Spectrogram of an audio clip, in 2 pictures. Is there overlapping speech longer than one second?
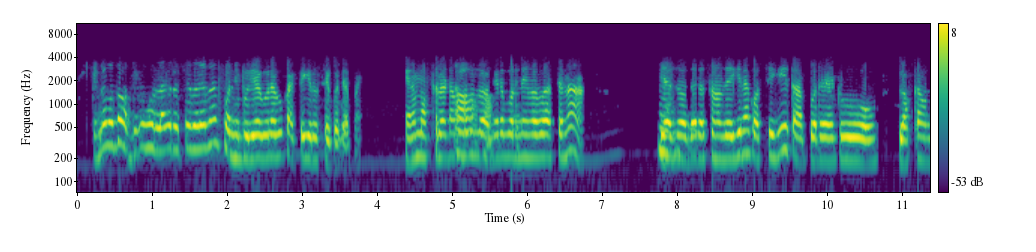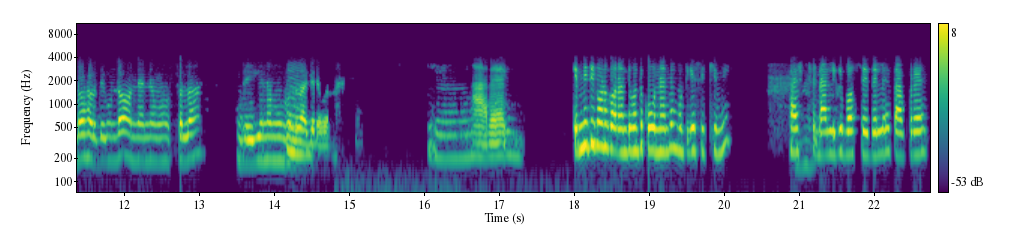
No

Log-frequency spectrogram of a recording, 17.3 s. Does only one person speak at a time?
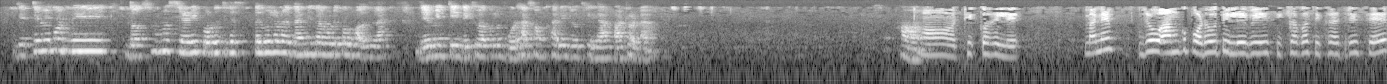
Yes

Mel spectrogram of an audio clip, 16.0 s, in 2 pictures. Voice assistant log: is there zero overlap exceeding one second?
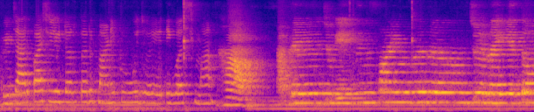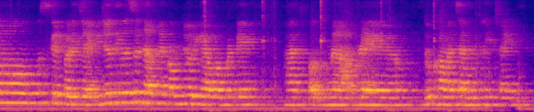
Yes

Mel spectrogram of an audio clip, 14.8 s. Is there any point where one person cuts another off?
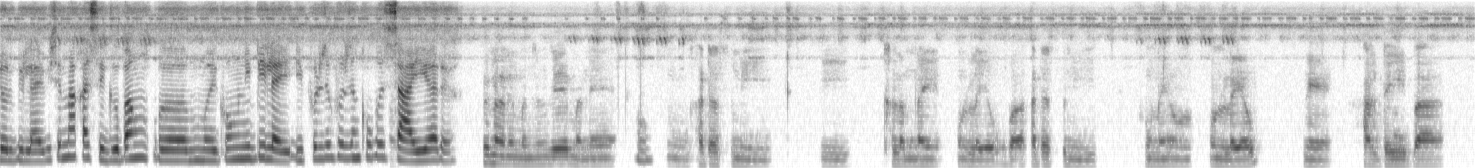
No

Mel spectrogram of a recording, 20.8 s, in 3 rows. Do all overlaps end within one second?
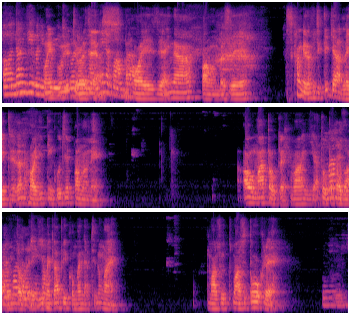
No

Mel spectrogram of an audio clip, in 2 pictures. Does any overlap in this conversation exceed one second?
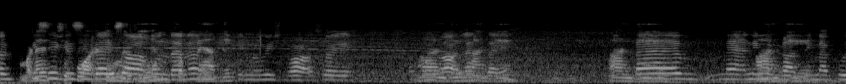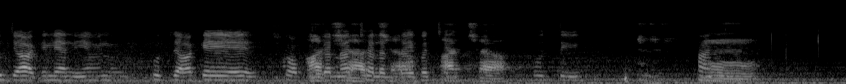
Yes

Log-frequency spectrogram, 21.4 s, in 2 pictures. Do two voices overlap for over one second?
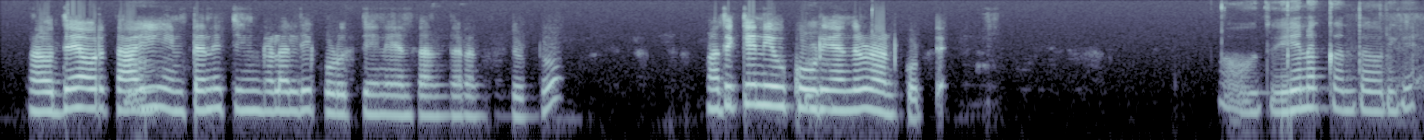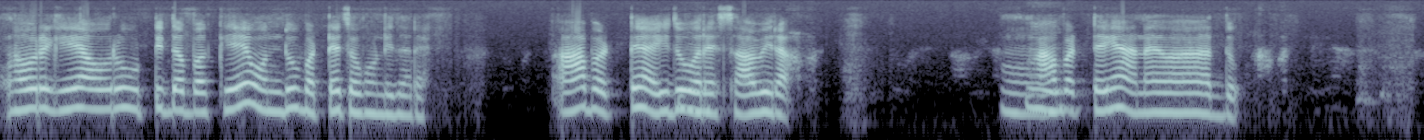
No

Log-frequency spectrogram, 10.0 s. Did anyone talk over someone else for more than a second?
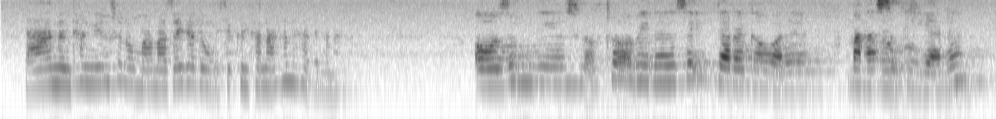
No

